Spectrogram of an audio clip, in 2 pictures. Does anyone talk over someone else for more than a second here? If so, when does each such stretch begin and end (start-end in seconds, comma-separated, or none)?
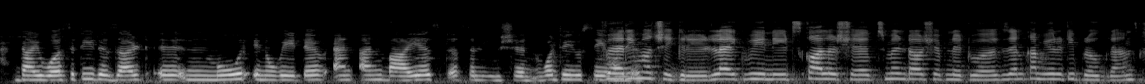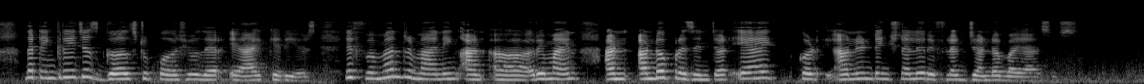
none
